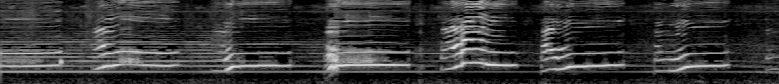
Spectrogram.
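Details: Shiba inu howling in answer to a monthly siren test: a steady siren tone runs throughout while the dog gives about six long drawn-out howls, each sliding upward at the start, then holding level, separated by short breaths.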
